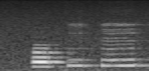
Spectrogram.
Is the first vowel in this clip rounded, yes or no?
yes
